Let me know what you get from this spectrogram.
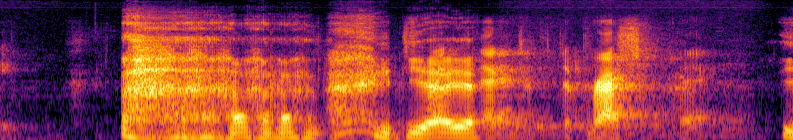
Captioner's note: laughs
